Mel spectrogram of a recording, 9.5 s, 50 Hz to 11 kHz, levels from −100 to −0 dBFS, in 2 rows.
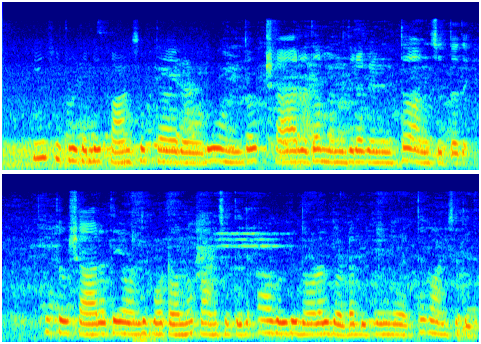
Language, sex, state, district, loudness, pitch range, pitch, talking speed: Kannada, female, Karnataka, Shimoga, -26 LUFS, 205-230 Hz, 215 Hz, 130 wpm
